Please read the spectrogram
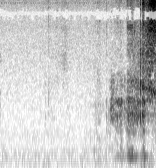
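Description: Near silence, with a faint soft rustle near the end as a hand takes hold of a board-book page to turn it.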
